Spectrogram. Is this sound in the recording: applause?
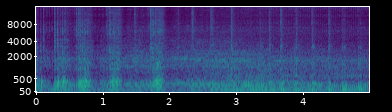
no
